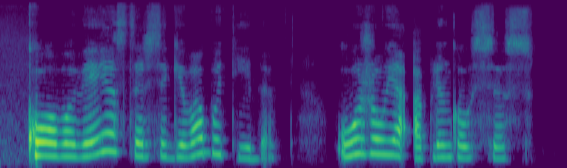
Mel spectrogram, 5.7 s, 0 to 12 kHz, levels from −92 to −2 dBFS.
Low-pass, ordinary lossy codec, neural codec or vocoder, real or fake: 10.8 kHz; AAC, 32 kbps; autoencoder, 48 kHz, 128 numbers a frame, DAC-VAE, trained on Japanese speech; fake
